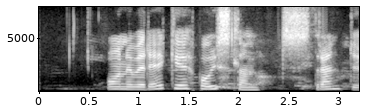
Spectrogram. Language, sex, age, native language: Icelandic, female, 11, Icelandic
